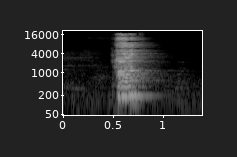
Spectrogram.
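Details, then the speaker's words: Harsh, honking cough burst from a dog, part of a repeated coughing pattern the owner says happens every time he climbs or descends stairs, walks outside, gets up from sleeping, or drinks water; just after walking up stairs. "This is ridiculous. He does this every time he either comes up the stairs or down the stairs or walks outside or gets up from sleeping or has a drink of water."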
